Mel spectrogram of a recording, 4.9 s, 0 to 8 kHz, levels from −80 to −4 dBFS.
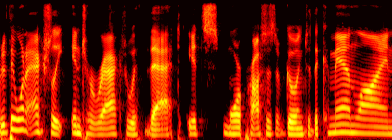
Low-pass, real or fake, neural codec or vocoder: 7.2 kHz; real; none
